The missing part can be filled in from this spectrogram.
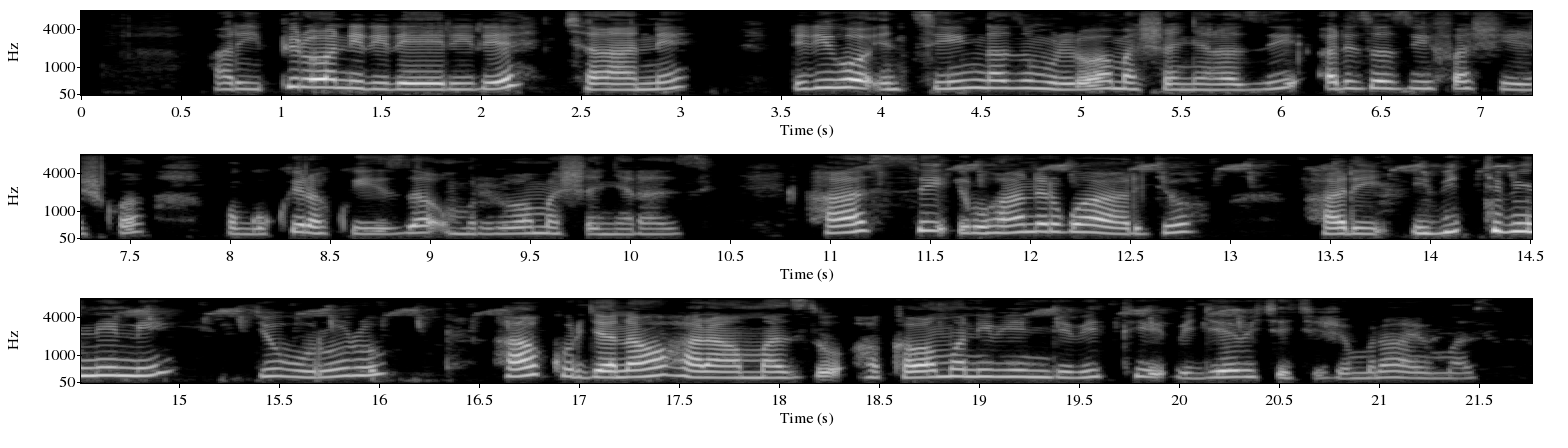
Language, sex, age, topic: Kinyarwanda, female, 18-24, government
